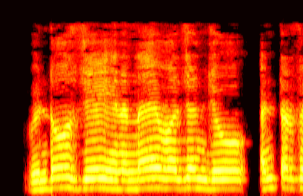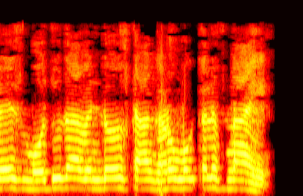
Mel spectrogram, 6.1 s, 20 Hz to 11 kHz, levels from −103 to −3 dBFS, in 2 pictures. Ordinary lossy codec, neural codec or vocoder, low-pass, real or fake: AAC, 32 kbps; none; 7.2 kHz; real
